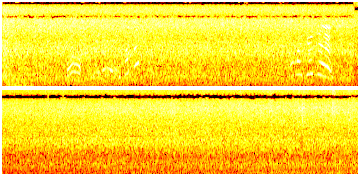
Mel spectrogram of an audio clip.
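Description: Steady rushing noise that drops slightly in level about seven seconds in, with a few faint, short rising-and-falling calls in the first half.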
